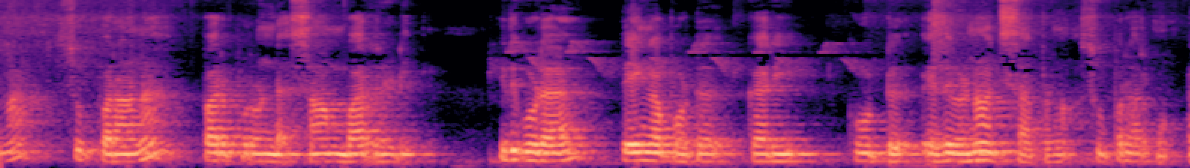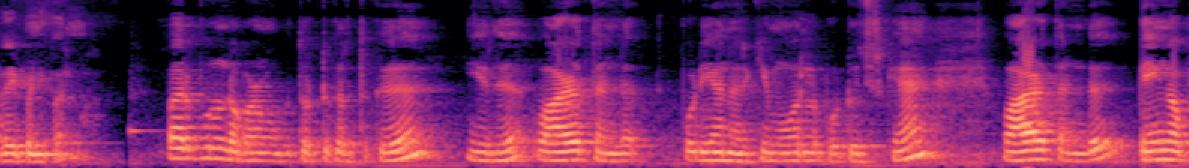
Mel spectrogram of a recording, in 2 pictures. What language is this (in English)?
Tamil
